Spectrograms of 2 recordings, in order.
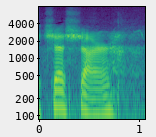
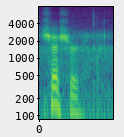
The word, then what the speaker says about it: Cheshire: they're going to in the South we say chest Shire but here it's pronounced Cheshire and so I'm going to chew ten miles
